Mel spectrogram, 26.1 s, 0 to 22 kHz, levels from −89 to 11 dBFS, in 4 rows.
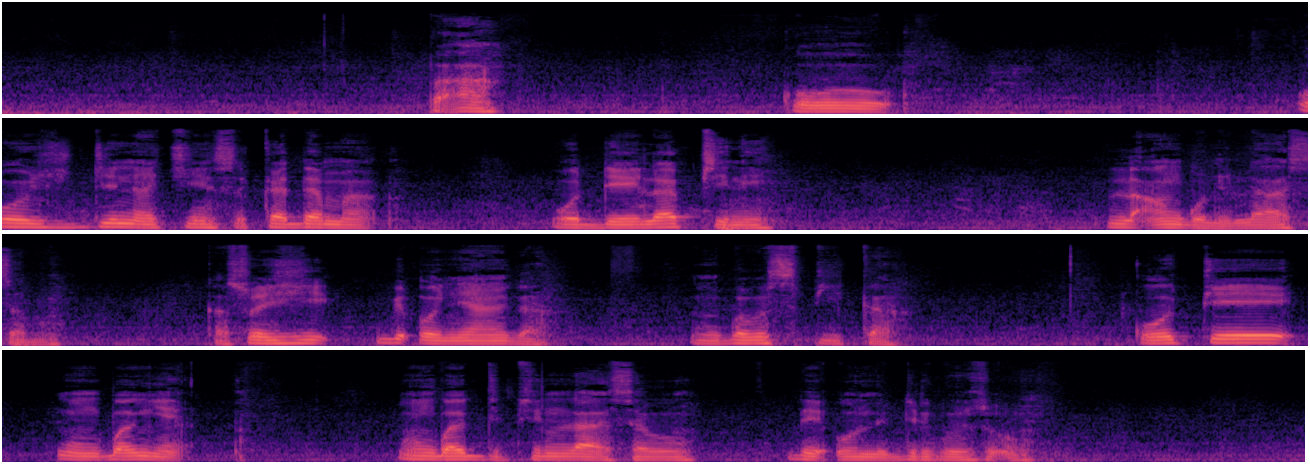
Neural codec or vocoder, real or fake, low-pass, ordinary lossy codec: codec, 44.1 kHz, 7.8 kbps, Pupu-Codec; fake; 14.4 kHz; MP3, 64 kbps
